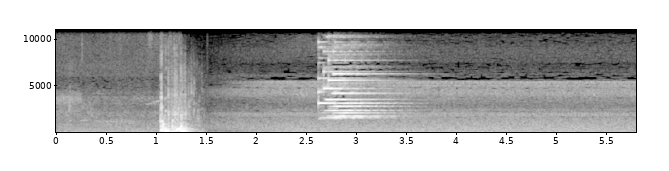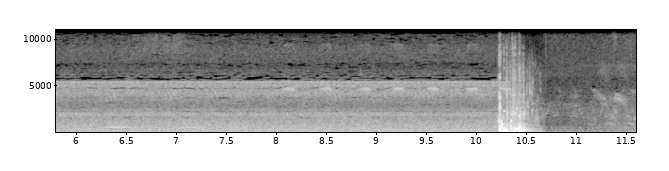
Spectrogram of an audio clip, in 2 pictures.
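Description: A short whoosh sounds as a game switches scenes.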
